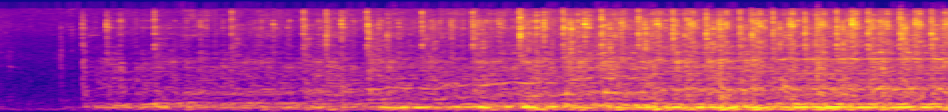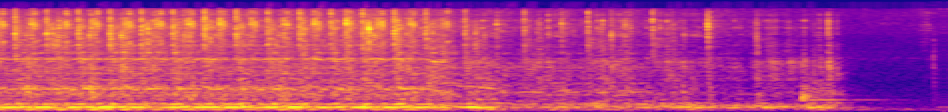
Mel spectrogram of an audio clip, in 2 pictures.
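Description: A sewing machine bastes around the edges of layered quilt pieces, its motor whirring in a fast, steady run for about seven seconds before stopping, close and clear with no talk.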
